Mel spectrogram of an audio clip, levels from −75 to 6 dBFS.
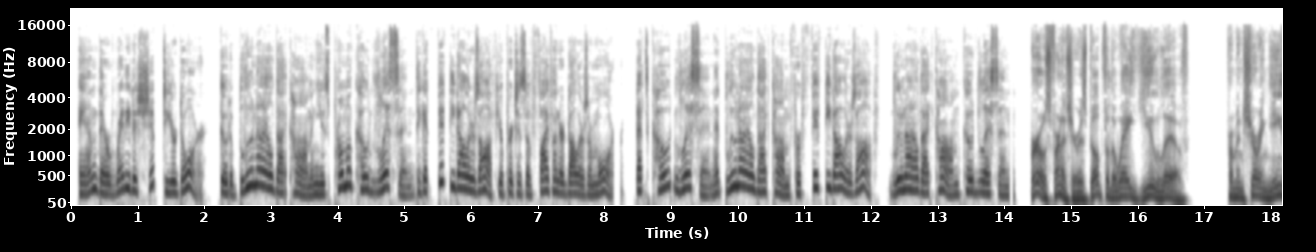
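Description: It's a speech clip with four short dropouts where the sound cuts to silence, then carries on: 1.33 s after "ready to ship" (41 ms), 3.20 s before "and use promo code" (18 ms), 8.14 s (112 ms) and 14.08 s (64 ms). It's likely a Bluetooth stall, with the headphones' buffer running dry while held-up packets were resent.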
